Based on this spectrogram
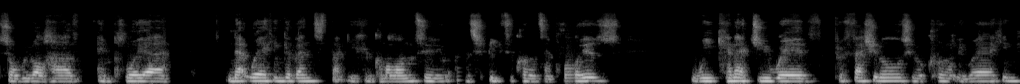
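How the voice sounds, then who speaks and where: A man with a Liverpool accent speaks at a moderate pace in a fairly high pitch and a flat monotone. His tone is dark, mellow and somewhat breathy. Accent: Liverpool (Scouse). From northern England, Liverpool. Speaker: university recruitment officer. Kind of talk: webinar presentation. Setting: live online webinar.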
